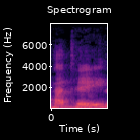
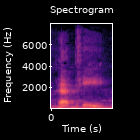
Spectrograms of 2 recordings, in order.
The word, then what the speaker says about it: Pâté: Hotel Pâté? – It doesn't matter. No, you're saying it wrong again. Pâté. – Pâté.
